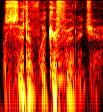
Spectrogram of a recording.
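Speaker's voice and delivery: deadpan whispered suggestion. Acted. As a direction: slip it in under your breath.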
